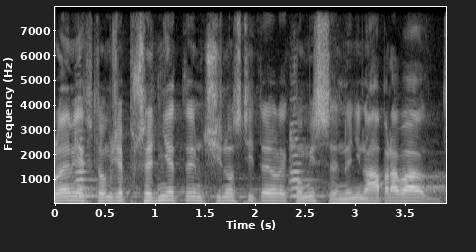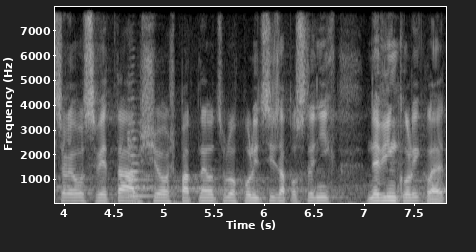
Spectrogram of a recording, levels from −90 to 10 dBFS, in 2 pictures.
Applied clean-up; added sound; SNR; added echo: none; Bowed string instrument; 14 dB; none.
